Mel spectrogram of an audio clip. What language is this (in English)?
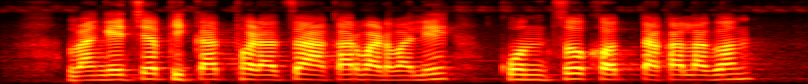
Marathi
